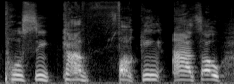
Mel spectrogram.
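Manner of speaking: high, strained cursing fit, imitating an enraged singer; retold furious tirade. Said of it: "comes storming into that club".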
